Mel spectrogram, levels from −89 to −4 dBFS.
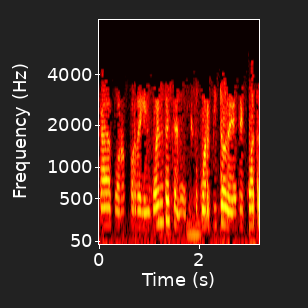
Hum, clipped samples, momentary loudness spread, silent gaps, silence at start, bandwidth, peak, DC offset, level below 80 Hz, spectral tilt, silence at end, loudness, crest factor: none; under 0.1%; 9 LU; none; 0 s; 5 kHz; -14 dBFS; under 0.1%; -62 dBFS; -8.5 dB/octave; 0 s; -30 LUFS; 16 dB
